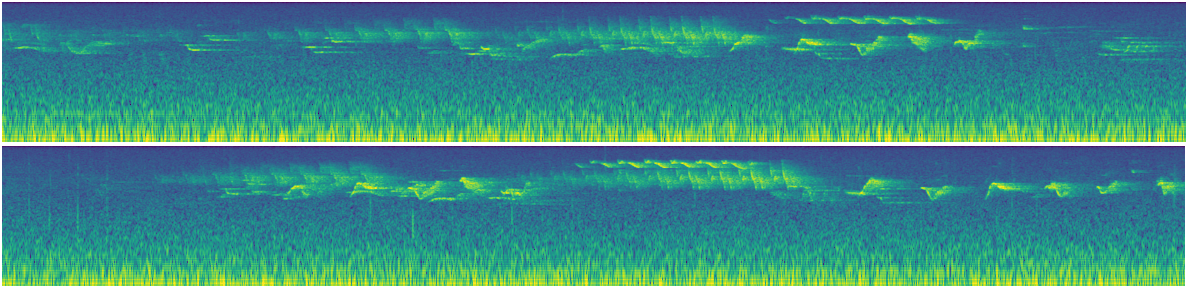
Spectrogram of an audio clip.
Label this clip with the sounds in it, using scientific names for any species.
Seiurus aurocapilla, Pheucticus ludovicianus, Hylocichla mustelina, Piranga olivacea, Mniotilta varia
